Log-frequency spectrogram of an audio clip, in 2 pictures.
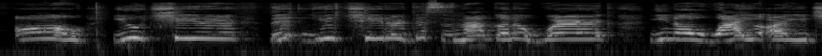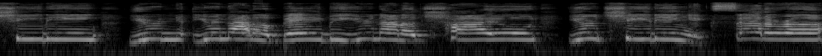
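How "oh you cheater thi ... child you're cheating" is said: mild, pitched-up, playground-style yelled call. Retelling how friends accused the speaker of cheating: imitating friends yelling. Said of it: "her friends are yelling".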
